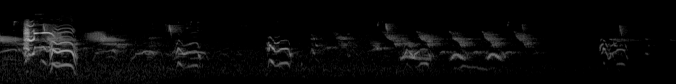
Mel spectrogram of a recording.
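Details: Laughing gull calls: a loud, harsh burst opens, then runs of short nasal, downslurred notes follow in quick succession, several overlapping as if from more than one bird, before thinning to a few scattered notes at the end.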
